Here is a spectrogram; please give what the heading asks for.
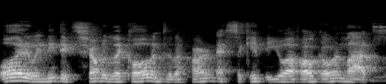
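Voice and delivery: very loud put-on Irish accent. Describing an imagined scene of little green men in a ufo: irish accent impression. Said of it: "they're all like Irish".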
